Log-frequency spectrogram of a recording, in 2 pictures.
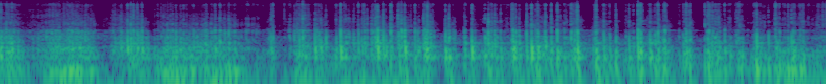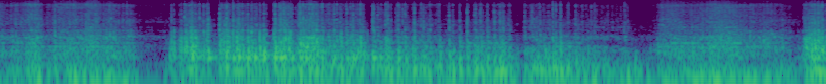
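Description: Both hands scratch hard and slowly with long fingernails across a large, hollow, black printed cardboard whisky gift tube lying horizontally. The result is a dense run of rough, scraping rasps with a hollow, boomy resonance in the low-mids and little high-end hiss. There is a brief dip just before the five-second mark before the scratching resumes.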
